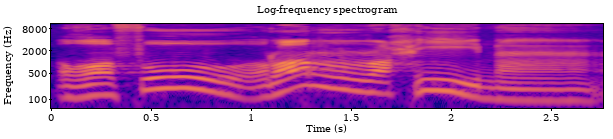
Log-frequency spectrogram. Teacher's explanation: Dan juga contoh yang terakhir, Ghafurar Rahima, tanwin baris dua di atas bertemu dengan huruf ra, Ghafurar Rahima, kan? Jadi tanpa dengung, masukkan terus bunyi tanwin ke dalam huruf ra tanpa dengung. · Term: idgham bila gunnah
